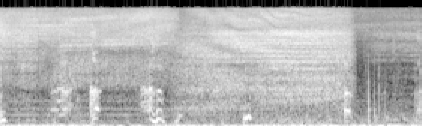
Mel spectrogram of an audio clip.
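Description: Snakes hiss in a steady, loud, airy stream for about four seconds, with a few short voice-like sounds breaking through near the start and a sharper burst of hiss near the end.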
